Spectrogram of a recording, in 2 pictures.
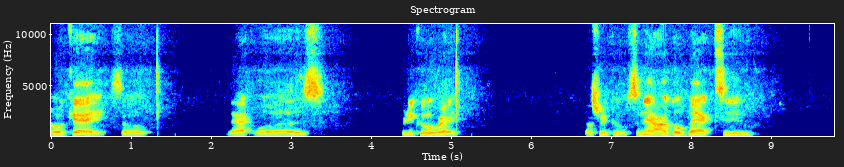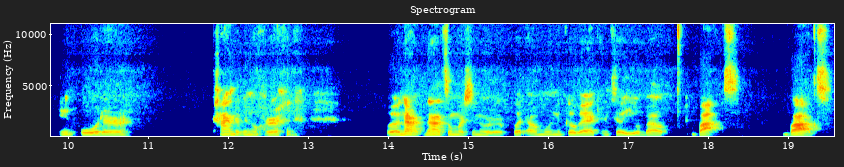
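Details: Aphasia, a language disorder affecting communication, in a male host about six months into recovery since July; he says he experiences it when trying to communicate.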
